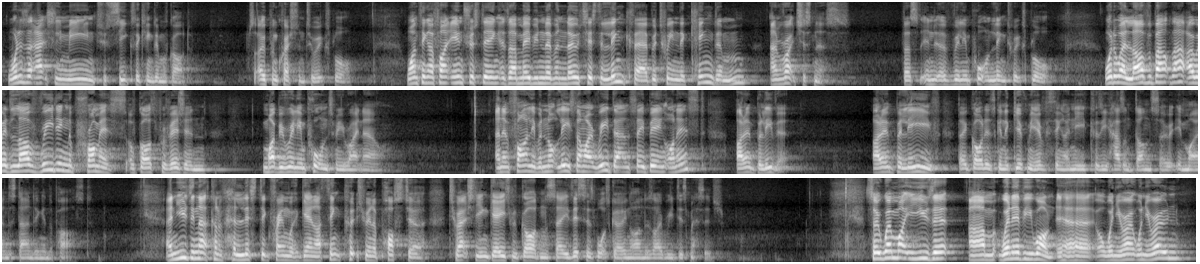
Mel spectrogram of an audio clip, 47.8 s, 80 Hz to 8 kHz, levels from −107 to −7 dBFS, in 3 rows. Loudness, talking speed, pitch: -23 LUFS, 200 wpm, 190 Hz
